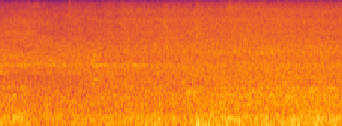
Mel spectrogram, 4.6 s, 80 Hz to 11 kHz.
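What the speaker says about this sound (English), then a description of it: "the train that's coming through platform 3" A train rolls into platform 3 at Stockport Station with a continuous loud rumble and rushing noise, swelling slightly as it draws nearer, with faint rattling beneath.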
